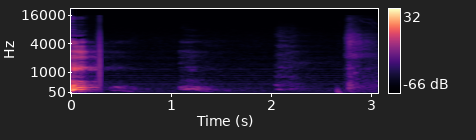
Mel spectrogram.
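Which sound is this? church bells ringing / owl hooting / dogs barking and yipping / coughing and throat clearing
coughing and throat clearing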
